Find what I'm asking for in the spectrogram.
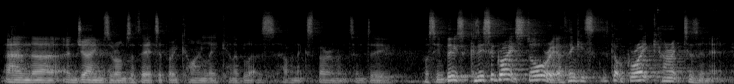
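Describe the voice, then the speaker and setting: A low-voiced middle-aged British man talks through his pantomime work in a relaxed, halting way, full of restarts and fillers. The room is echoey, and faint noise sits behind him. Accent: British English. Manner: hesitant, many restarts and fillers. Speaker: panto writer, director and dame. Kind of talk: relaxed interview chat.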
